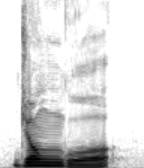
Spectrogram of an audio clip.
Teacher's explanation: guo is second tone, so it's a rising tone, a bit like when you ask a question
